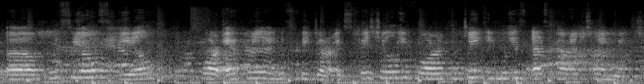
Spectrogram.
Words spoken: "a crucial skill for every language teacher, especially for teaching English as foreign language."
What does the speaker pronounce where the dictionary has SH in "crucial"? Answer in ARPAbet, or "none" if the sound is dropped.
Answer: S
